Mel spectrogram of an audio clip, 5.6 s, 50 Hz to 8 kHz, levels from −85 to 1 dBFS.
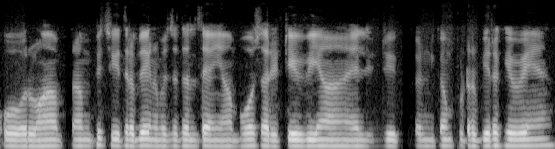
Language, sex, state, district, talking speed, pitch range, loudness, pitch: Hindi, male, Rajasthan, Bikaner, 150 wpm, 120-125 Hz, -18 LUFS, 120 Hz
